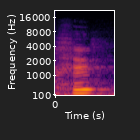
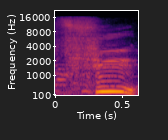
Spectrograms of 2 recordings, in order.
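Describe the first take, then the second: First: It starts with a light, breathy f sound. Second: It starts with a full, strong French f. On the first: The speaker calls it right. "c'est plus léger" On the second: The speaker calls it wrong. "Ça se prononce pas fu comme nous on le, on le ferait"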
